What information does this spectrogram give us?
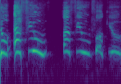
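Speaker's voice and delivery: shrill, very high, very slow, drawn-out screaming. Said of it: "screaming across the street".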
